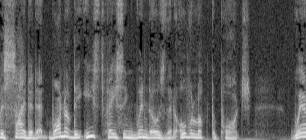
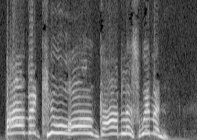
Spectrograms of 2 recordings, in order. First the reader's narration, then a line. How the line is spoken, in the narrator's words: he screamed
